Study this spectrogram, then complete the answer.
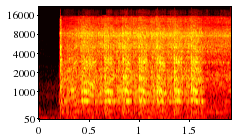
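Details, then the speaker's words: Abandoned 1950s-60s Willys Jeep truck at first drive attempt with a little choke: steady rhythmic cranking pulses for about a second and a half, never firing; points contact good but no spark, coil believed burned up by leaving the wire on 20 minutes. "No spark. That's weird. Because the coil Yeah, the coil still acts hot. Oh, I left the wire on while we did the tires. I think I burned the coil up."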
